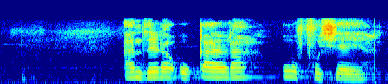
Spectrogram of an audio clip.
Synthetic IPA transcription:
and͡zɛɺaʔukʼaɺa | ufʰuʃɛːɺa

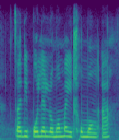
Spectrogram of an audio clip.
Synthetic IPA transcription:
t͡sadipʼʊlɛlɔmomait͡ɬʰʊmoŋ̩a

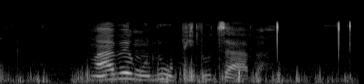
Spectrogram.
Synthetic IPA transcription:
ŋaɓɛŋulupʰilud̥z̥ʱaːɓa

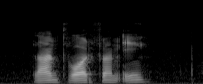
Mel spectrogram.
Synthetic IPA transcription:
lɐntvɑːrfɐnʔi

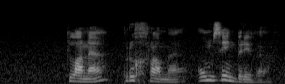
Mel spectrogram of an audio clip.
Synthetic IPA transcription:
plɐnəpruχrɐməɔmsɛnbrivə

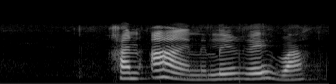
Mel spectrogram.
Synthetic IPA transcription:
k͡xʰan̩anɪlɪɣɛba

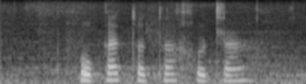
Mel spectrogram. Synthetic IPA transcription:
χʊkatɔtaχʊt͡ɬʼa

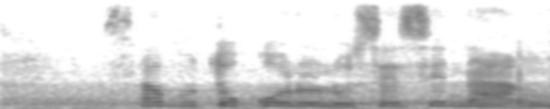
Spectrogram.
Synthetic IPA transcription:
saɓutʼukʼululusesinaŋ̩

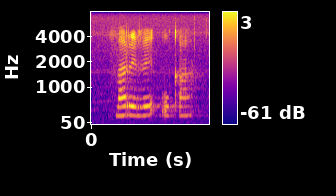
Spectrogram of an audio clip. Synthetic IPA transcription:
barɪɣɛʊkʼa

